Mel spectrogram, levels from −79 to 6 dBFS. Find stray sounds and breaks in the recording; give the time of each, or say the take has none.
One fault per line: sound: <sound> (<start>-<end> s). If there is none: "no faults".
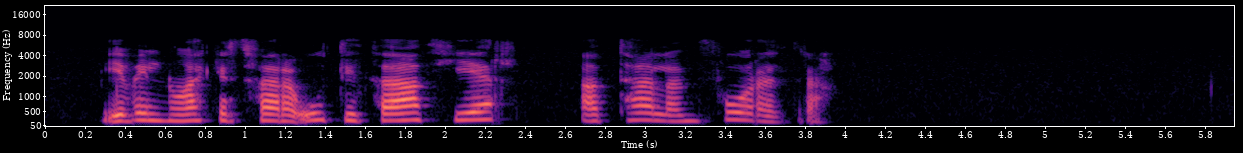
no faults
